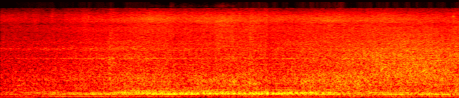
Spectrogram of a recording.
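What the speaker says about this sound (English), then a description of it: "there's the subway that's down below these grates here" A subway train rumbles beneath street grates at College and Yonge in downtown Toronto during afternoon rush hour, a steady low roar that swells and holds under the city noise, with no talk.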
